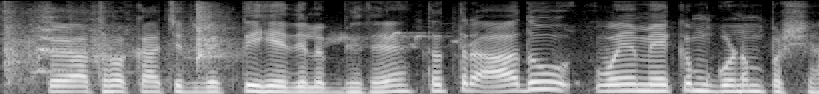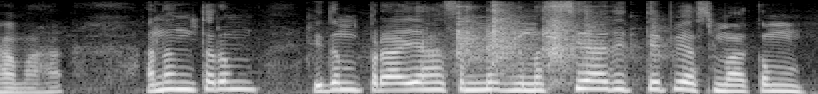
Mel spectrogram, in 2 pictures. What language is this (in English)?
Sanskrit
